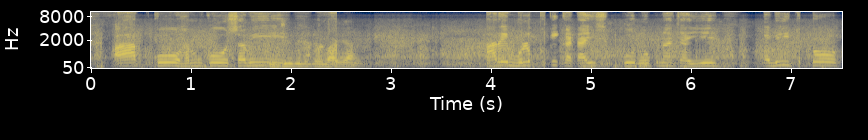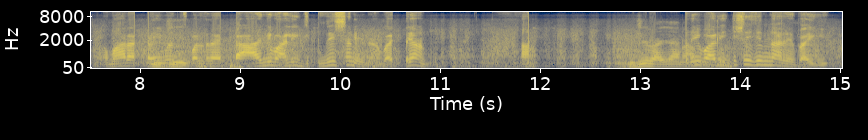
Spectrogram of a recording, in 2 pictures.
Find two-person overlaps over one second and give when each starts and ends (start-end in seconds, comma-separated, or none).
none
